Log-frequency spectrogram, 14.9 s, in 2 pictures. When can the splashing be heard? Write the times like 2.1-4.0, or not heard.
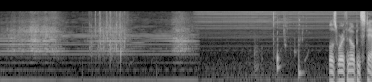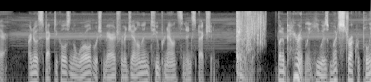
1.6-3.1, 5.5-6.0, 12.2-12.8.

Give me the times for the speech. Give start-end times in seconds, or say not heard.
6.5-14.8.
